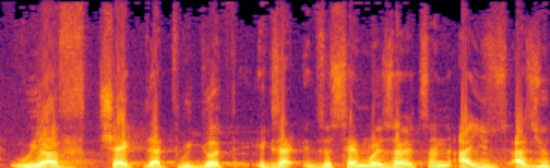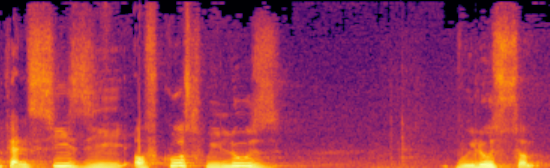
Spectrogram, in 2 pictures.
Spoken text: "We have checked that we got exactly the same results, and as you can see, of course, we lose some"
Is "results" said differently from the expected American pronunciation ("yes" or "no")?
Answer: no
